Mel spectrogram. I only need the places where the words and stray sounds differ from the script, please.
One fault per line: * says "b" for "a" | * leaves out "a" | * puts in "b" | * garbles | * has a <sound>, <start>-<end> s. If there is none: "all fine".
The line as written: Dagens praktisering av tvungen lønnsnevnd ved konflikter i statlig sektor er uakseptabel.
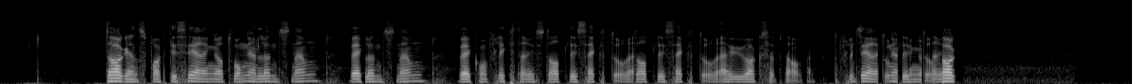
* puts in "lønnsnevnd ved"
* puts in "statlig sektor"
* garbles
